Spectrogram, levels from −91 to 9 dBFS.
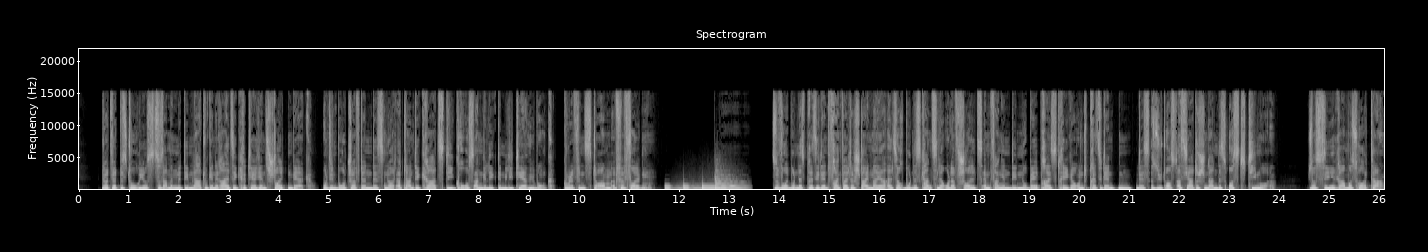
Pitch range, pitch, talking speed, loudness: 115-155 Hz, 135 Hz, 95 wpm, -19 LUFS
